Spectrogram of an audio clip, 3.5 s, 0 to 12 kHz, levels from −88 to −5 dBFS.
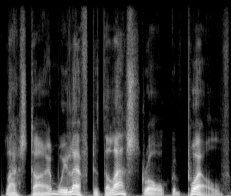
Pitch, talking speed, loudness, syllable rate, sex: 115 Hz, 175 wpm, -18 LUFS, 3.6 syllables/s, male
